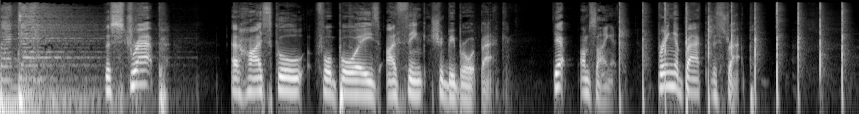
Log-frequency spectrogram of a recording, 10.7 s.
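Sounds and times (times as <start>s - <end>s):
speech: 1.3s - 2.2s, 2.9s - 9.5s
person clapping hands: 7.7s - 10.7s.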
